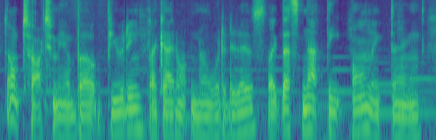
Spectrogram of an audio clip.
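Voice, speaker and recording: In a low, steady voice with a darkish tone, a man plays a tabletop game in character at a fairly quick pace. He is defiant and sarcastic and laughs a lot, with music playing behind.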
